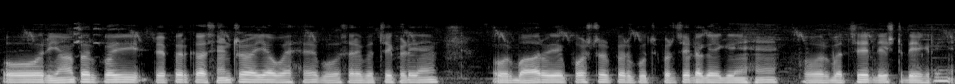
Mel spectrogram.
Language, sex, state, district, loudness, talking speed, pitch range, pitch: Hindi, male, Rajasthan, Bikaner, -15 LUFS, 195 wpm, 100-105 Hz, 105 Hz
